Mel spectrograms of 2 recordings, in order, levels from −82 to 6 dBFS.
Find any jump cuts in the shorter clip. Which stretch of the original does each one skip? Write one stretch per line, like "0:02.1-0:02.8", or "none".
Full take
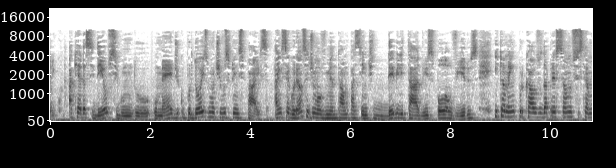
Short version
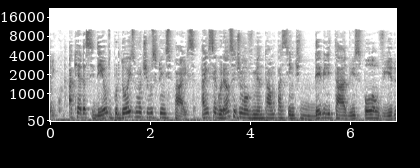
0:01.2-0:02.6

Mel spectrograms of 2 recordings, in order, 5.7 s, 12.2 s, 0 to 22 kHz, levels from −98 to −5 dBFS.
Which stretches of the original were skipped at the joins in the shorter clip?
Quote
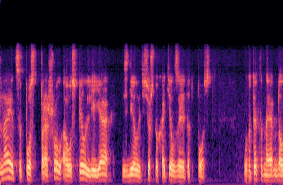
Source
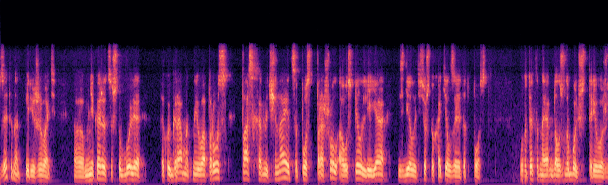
none

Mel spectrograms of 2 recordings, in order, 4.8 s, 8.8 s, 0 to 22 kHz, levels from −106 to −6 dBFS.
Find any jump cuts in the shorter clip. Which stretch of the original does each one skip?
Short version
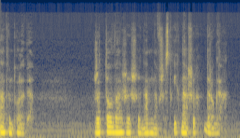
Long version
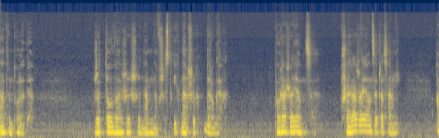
none

